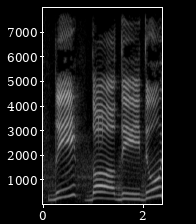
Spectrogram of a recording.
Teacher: Di, da, di, du. Tepi lidah menyentuh gigi geraham atas. Hujung lidah duduk belakang gigi taring.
